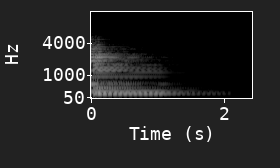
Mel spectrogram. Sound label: A sharp Major 7th Suspended 4th, Ukulele; strummed; JGuitar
